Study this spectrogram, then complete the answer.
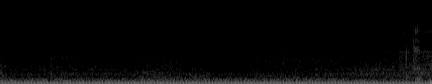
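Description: A tractor pulling a plough across a field runs as a steady, low engine drone that holds evenly throughout, fairly faint and distant, with some wind noise over it.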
